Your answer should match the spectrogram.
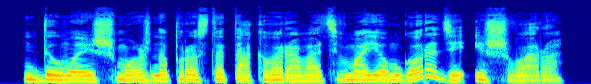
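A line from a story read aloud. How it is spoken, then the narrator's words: Angry growling hiss from behind. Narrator (Russian): прошипел за спиной злой рычащий голос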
